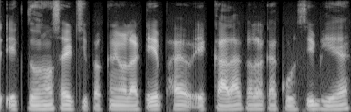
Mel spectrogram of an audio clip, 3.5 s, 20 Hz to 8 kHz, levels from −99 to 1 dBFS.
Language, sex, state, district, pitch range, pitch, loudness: Hindi, male, Jharkhand, Garhwa, 100-105 Hz, 105 Hz, -22 LUFS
